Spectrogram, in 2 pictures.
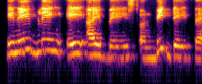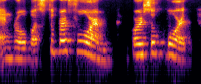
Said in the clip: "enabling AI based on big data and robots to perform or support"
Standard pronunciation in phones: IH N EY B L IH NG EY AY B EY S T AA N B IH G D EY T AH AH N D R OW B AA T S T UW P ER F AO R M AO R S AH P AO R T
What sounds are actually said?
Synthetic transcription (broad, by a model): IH N EY B L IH NG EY AY B EY S T AA N B IH G D EY T AH AH N D R OW B AA T S T UW P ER F AO R M AO R S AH P AO R T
